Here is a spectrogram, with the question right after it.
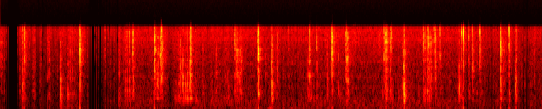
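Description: Long red nails tap on the laminated clock pages and the plastic buttons area of a plastic toy activity book. The result is an irregular series of short, sharp, bright clicks with almost no low end, and soft scratchy rustling between the taps.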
